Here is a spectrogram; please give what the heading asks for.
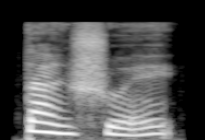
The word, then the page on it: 淡水: dàn shuǐ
